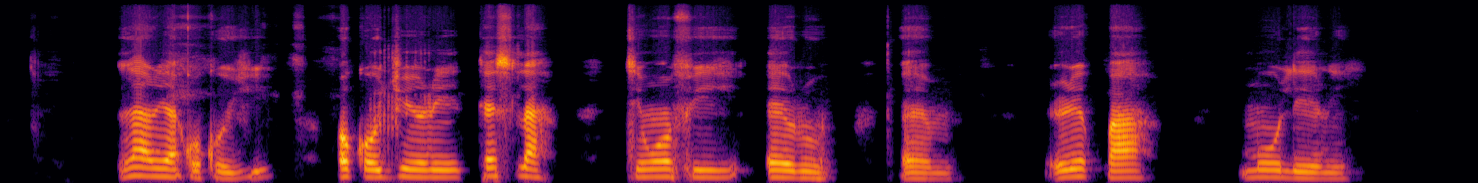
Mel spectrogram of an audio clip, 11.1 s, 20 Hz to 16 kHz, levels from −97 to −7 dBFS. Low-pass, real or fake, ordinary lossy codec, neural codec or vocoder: 14.4 kHz; real; none; none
